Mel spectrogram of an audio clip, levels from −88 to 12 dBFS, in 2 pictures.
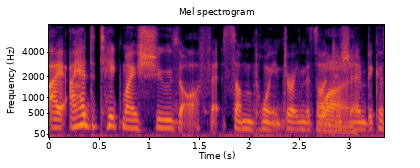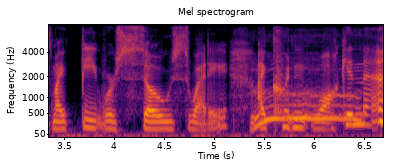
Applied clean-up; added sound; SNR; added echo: none; none; none; none.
